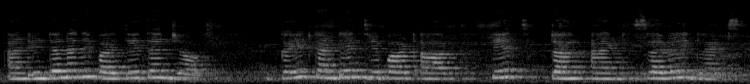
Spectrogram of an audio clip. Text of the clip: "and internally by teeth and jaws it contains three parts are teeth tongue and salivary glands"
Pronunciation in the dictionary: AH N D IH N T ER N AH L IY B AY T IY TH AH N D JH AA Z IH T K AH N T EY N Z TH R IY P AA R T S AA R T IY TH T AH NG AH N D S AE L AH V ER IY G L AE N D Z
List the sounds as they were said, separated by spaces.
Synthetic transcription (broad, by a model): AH N D IH N T ER N AH L IY B AY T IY T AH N JH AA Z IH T K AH N T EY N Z R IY P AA R T AA R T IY T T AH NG AH N D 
